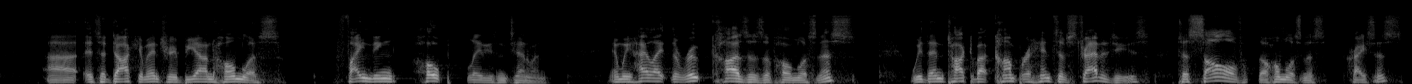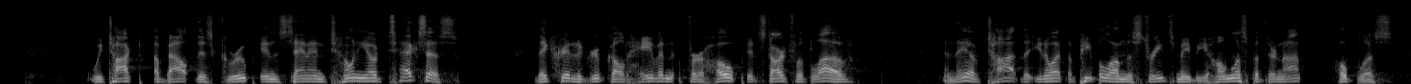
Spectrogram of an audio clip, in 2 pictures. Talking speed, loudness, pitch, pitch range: 150 wpm, -34 LUFS, 125 Hz, 110-140 Hz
